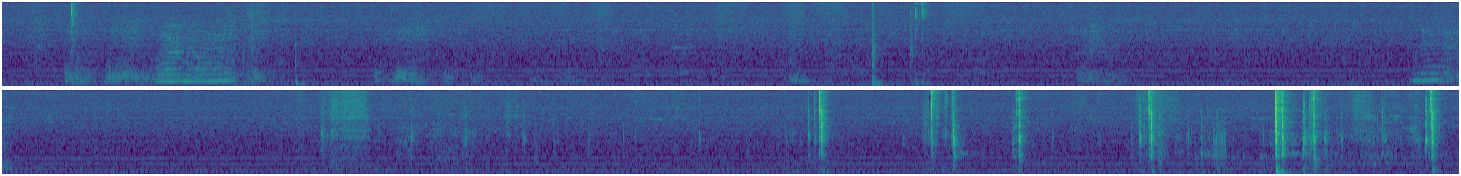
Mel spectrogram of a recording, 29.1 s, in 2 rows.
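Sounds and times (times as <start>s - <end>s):
steady low hum: 0.0s - 29.1s
mechanical keyboard clicks: 22.6s - 22.9s, 23.8s - 24.9s, 25.9s - 26.2s, 27.2s - 27.9s, 28.8s - 29.0s.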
